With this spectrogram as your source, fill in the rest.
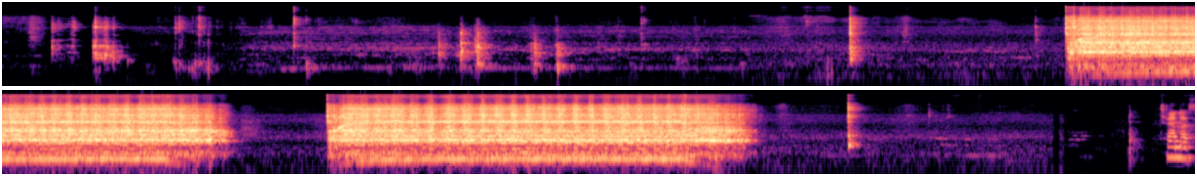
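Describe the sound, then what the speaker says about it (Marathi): A kitchen mixer grinder whirs loudly in two long bursts, grinding fresh coriander into a fine masala, with a short pause between them; quieter clinks and handling sounds come before. "छान असं मिक्सरमध्ये बारीक वाटून घ्यायचं आहे"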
